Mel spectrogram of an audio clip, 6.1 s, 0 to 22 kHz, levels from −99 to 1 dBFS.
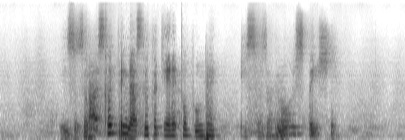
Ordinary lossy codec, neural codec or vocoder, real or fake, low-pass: none; codec, 44.1 kHz, 0.9 kbps, DAC; fake; 19.8 kHz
